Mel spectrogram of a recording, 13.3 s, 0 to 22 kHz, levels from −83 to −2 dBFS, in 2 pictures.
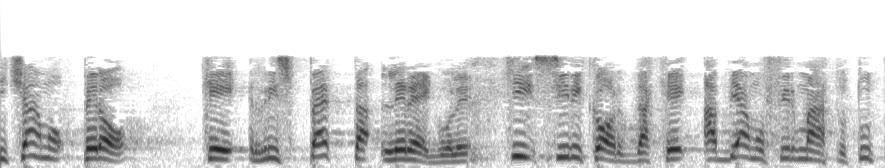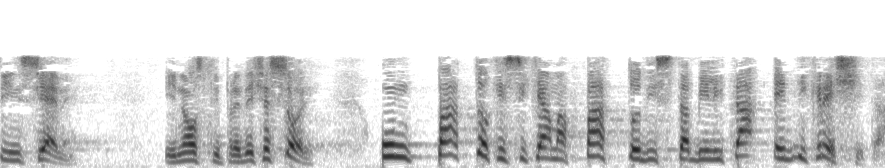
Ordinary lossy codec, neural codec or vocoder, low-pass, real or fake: none; none; 5.4 kHz; real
